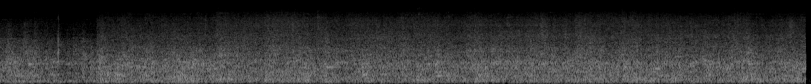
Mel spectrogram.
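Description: A machine rumbles steadily with a noisy whir.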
